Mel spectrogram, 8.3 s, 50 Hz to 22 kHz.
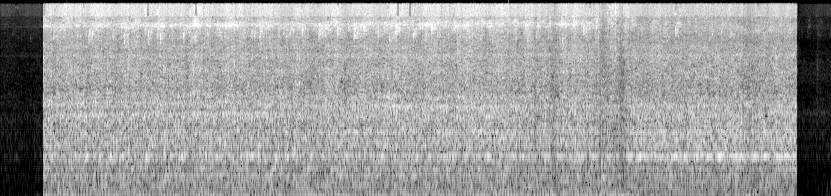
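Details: Bull 4WD JCB-type loader diesel started after transmission fitting and resealing of the hydraulic pump, before checking the hydraulics: a steady, even diesel chug at constant idle with no knocks, misses or grinding; a normal idle.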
